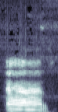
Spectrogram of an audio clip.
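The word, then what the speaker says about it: är: लेकिन जब स्वीडिश में इसे प्रोनाउंस करेंगे तो वो कुछ जो वर्ड्स हैं साइलेंस कर देते हैं, जैसे वो योग को या, आर को ए, यो एफ्रॉन मालमो, ठीक है।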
